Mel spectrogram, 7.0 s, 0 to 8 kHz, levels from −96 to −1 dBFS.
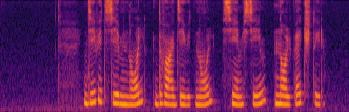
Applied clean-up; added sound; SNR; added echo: none; none; none; none.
